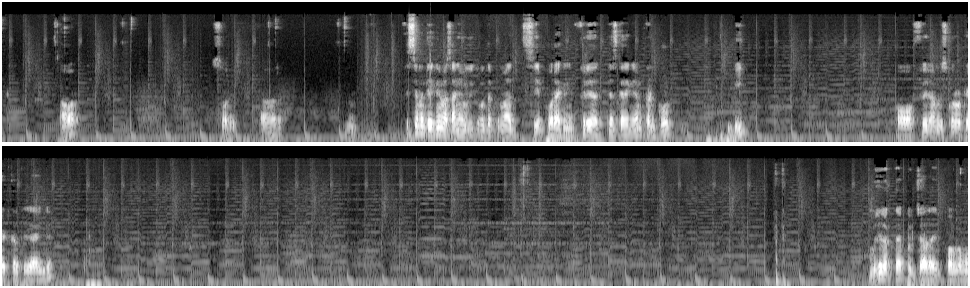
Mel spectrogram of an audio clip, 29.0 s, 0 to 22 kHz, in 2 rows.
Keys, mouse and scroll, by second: 1.9 click, 5.1 click, 10.6 ctrl+b.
